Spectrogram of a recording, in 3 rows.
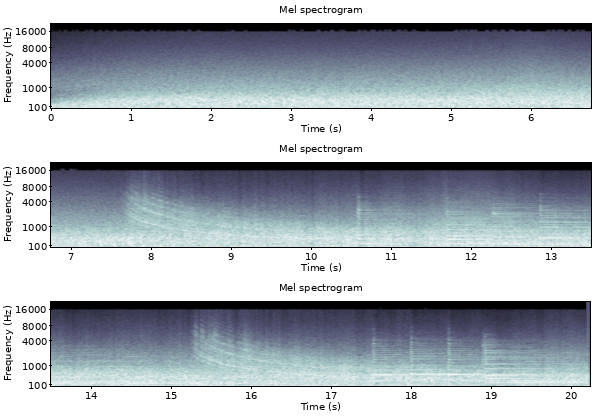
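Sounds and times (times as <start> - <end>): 
wind: 0.0 - 20.2
tempest: 0.1 - 20.2
piano: 7.6 - 20.2.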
